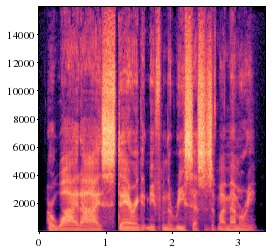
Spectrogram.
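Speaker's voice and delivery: ordinary delivery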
